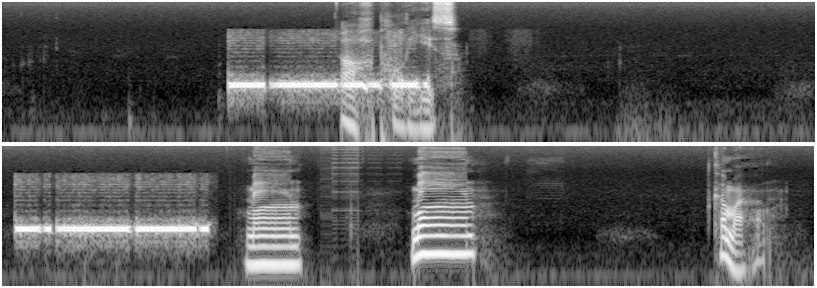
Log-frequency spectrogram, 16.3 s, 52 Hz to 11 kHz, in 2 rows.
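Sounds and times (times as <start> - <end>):
electronic ringback tone over a telephone line: 2.3 - 4.2, 8.3 - 10.2
speech: 3.4 - 4.6, 10.6 - 11.2, 12.2 - 13.0, 15.3 - 15.8.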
